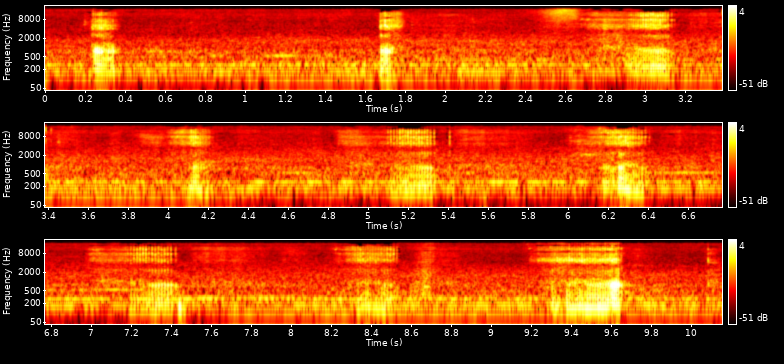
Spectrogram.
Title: Akilla Pug Snoring at the Office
